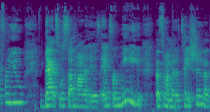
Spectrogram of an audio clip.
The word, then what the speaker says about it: sadhana: ask so what is sahana i know i say it wrong it's sadana sadhana i'm gonna say how i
